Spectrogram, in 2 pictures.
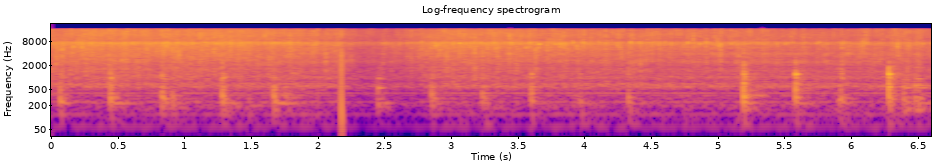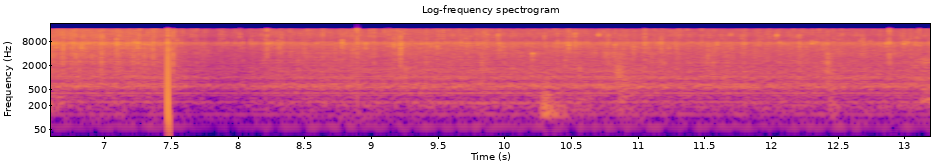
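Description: Onion and garlic sizzling in hot oil in a nonstick wok while a wooden spoon stirs them, with many small ticks and scrapes of the spoon. Two sharp knocks come about 2 and 7.5 seconds in, and the sizzle grows quieter about 8 seconds in.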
